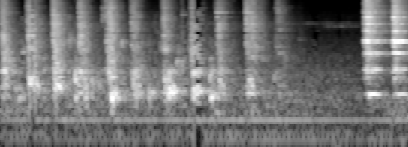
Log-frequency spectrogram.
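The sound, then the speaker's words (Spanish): Egg whisked vigorously in a bowl, with salt and pepper sifted over it: many quick, rhythmic clinking strokes, then a short pause and two more sharp taps. “Lo cernimos encima del huevo y lo batimos enérgicamente, mezclando todo rápido.”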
